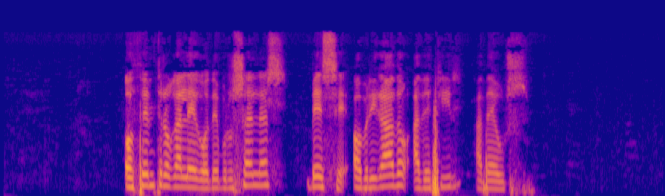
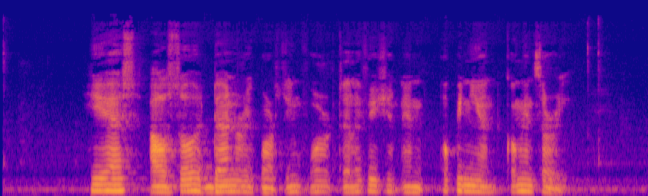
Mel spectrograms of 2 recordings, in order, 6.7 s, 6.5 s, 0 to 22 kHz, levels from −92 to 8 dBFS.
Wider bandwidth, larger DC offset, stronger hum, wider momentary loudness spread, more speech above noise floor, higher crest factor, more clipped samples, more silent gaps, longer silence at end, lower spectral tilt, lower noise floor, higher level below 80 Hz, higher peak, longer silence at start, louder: second, 11.5 kHz vs 13.5 kHz; neither; neither; about the same, 11 LU vs 9 LU; first, 52 dB vs 29 dB; about the same, 24 dB vs 20 dB; neither; neither; first, 1.4 s vs 0.55 s; second, -4 dB/octave vs -6.5 dB/octave; first, -75 dBFS vs -52 dBFS; first, -44 dBFS vs -54 dBFS; first, 0 dBFS vs -4 dBFS; first, 1.25 s vs 0.9 s; about the same, -23 LUFS vs -23 LUFS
